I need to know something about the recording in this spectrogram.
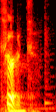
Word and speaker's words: Couric: I got to talk about this situation with Couric.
